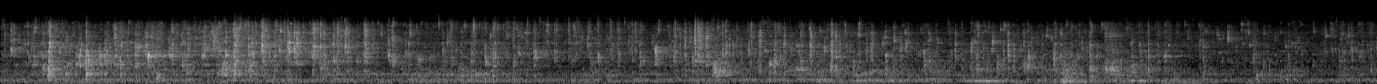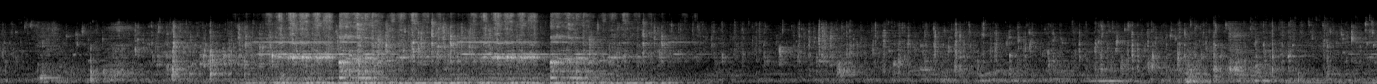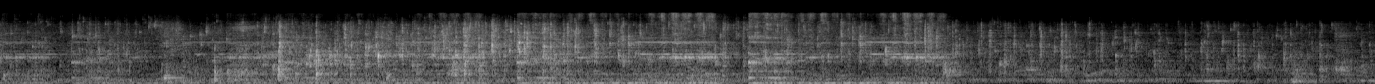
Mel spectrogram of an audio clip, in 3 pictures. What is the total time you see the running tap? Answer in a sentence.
You can hear the running tap for 41 seconds altogether.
